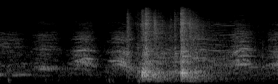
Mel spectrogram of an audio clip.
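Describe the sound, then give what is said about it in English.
A football crowd at a game between Kathleen and the Tornadoes roars and cheers behind the Red Devil defense in the second quarter, a steady wash of voices swelling into two louder bursts of shouting midway before settling back to a sustained din. “Crowd starting to get behind the Red Devil defense.”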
